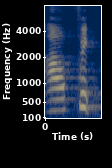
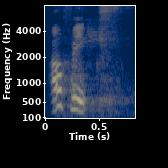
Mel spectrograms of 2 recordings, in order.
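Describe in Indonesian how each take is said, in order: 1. Kata itu berakhir dengan bunyi k biasa. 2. Kata itu berakhir dengan bunyi ks. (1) "bukan afik ya" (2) "tapi a affix"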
